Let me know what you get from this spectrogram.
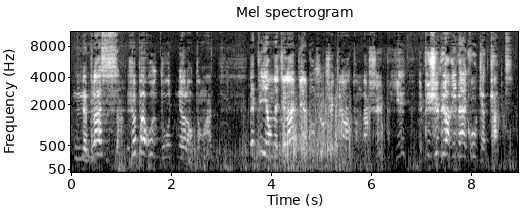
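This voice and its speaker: High-pitched emphatic French pastor preaching. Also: male voice, background noise. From Paris region, France. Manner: emphatic, repetitive, storytelling preacher. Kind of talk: preaching with congregation responses.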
